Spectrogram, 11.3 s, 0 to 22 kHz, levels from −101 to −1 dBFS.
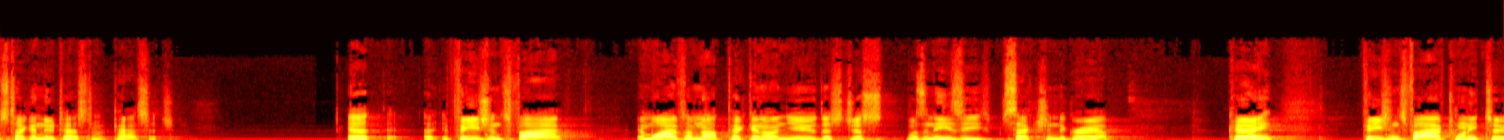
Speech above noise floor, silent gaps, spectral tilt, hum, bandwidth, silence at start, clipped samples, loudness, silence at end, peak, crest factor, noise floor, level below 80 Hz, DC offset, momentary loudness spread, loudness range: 44 dB; none; -5 dB/octave; 60 Hz at -55 dBFS; 16 kHz; 0 s; under 0.1%; -21 LUFS; 0 s; -2 dBFS; 20 dB; -64 dBFS; -48 dBFS; under 0.1%; 10 LU; 5 LU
